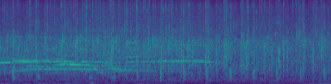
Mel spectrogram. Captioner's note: applause, cheering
